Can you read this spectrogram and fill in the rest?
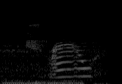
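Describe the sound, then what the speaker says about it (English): An 18-year-old female house cat lets out one drawn-out, wavering meow, close and fairly clear over a low background hum. "That's my cat. She wants bed."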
